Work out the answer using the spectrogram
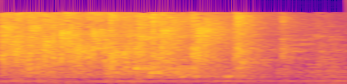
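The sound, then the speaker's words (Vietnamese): An audience applauds to welcome a nun invited to share with the audience. The clapping is loud, dense and sustained, then tapers slightly toward the end. “Chúng ta cho tràng tay mời Sơ.”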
